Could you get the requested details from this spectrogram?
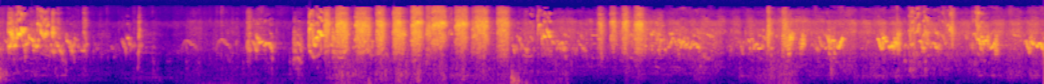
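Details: Budgerigars at play and feeding, with a few scattered chirps at first, then sustained rapid scratchy chatter and warbling by several birds.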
